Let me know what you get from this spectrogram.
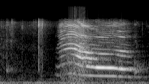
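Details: Male pet cat in a bath, meowing to get out: one long drawn-out, falling meow with a rich tone, while its owner talks to it before and after.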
